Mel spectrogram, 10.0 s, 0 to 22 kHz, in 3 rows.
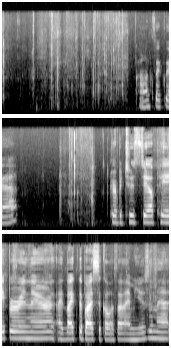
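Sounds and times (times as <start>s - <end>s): paper pages rustling: 0.0s - 2.7s, 4.5s - 5.3s.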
